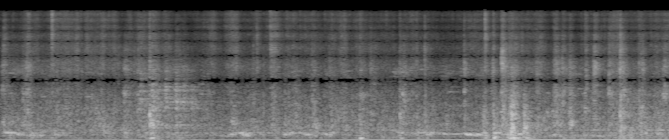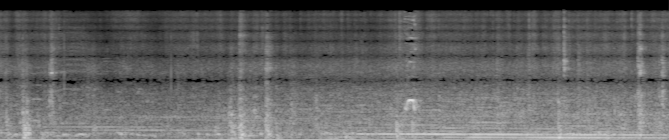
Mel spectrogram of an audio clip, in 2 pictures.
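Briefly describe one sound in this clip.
Puppies scuffle and patter softly across the floor.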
